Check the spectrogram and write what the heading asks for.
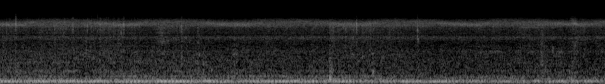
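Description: Steady outdoor background noise: a continuous low hum with a high-pitched drone above it, and no distinct events.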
